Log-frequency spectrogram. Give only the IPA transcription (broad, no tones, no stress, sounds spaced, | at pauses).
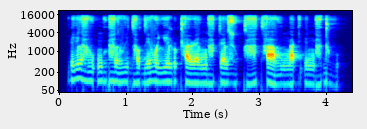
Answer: ɽ i l a̤ v ṵ ŋ ṳ ɽ a̤ l v i d̪ a̤ o̯ d̪ e v ʌ ʎ i l ɽ u ʈʰ a ɭ ɛ l ŋ a̤ k ɛ l z ṳ k a̤ t̪ʰ a v u ŋ a k ḭ e̯ ŋ a̤ ɖ ṳ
